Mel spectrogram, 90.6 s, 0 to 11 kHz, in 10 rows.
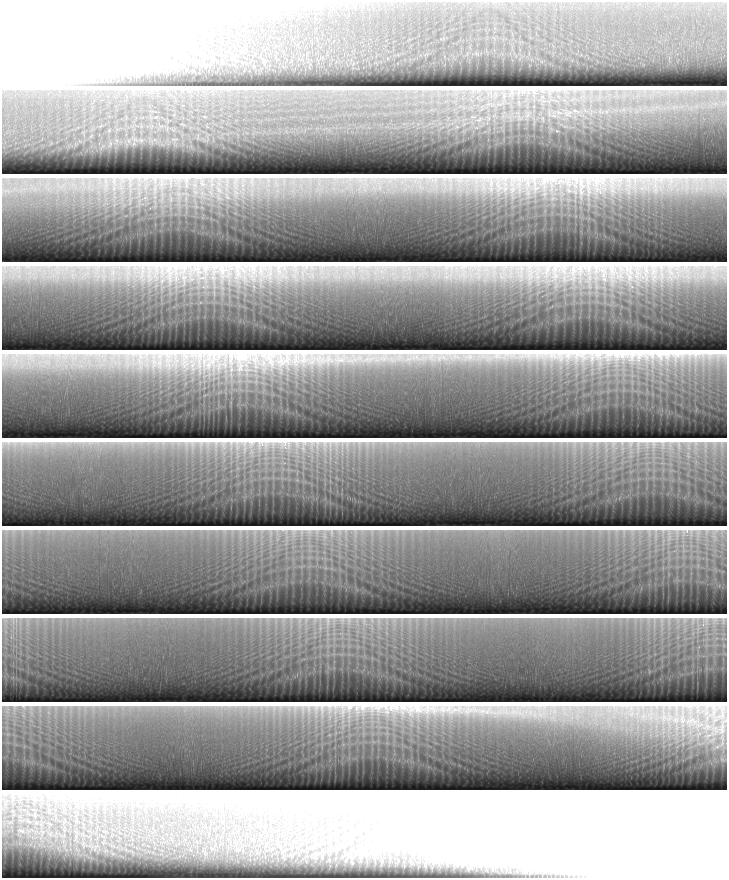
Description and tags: Gakken with phaser 1.5 minute drone
These samples come from a Gakken SX-150, a small analogue synthesizer kit that was released in Japan 2008 as part of the Gakken hobby magazine series. The synth became very popular also outside of Japan, mainly because it's a low-cost analogue synth with a great sound that offers lots of possibilities for circuit benders.
japan, synth, kit, drone, hardware, sx-150, gakken, noise, electronic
